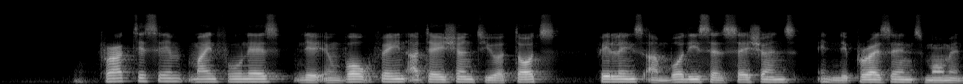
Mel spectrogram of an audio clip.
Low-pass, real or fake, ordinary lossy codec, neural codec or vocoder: 10.8 kHz; fake; none; codec, 24 kHz, 0.5 kbps, DualCodec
